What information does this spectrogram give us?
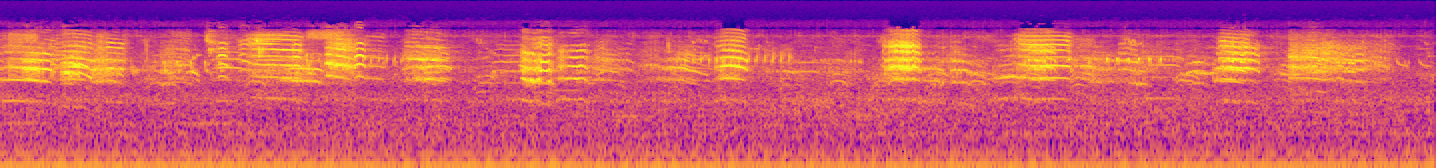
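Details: A flock of red-tailed black cockatoos gives harsh, grating, rolling screeches, several each second and overlapping, over a steady low rumble.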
